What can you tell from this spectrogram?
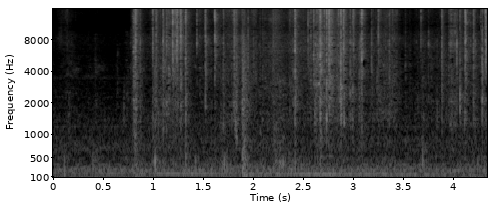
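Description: Foil chocolate-bar wrappers crinkling and crackling as hands handle and press on the opened bars, with small irregular clicks.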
